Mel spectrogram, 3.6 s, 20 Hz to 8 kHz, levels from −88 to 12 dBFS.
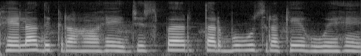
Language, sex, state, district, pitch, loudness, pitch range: Hindi, female, Madhya Pradesh, Bhopal, 230 Hz, -18 LUFS, 215-240 Hz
